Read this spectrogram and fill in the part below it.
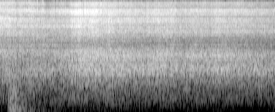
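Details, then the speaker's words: Sage (Breville) Bambino Plus espresso machine steam wand purge after pressing steam button: steady loud hissing rush, no sputter or pulsing, pressure holding even; normal purge. "So I'm just going to press the steam button here."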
